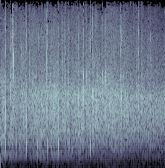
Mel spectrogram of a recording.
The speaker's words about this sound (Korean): 와, 박수.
